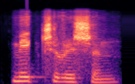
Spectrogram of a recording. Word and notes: micturition: Indian

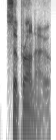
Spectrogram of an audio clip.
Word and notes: soprano: British English

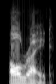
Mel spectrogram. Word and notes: alright: American English

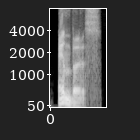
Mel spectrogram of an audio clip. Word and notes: embus: British English

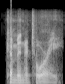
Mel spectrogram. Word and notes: commendatory: American English

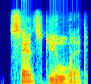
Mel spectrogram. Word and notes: sansculotte: American English

